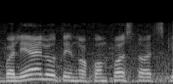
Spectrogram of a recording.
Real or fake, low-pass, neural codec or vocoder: fake; 7.2 kHz; codec, 16 kHz, 2 kbps, FunCodec, trained on Chinese and English, 25 frames a second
